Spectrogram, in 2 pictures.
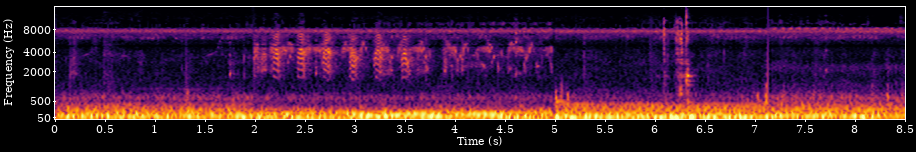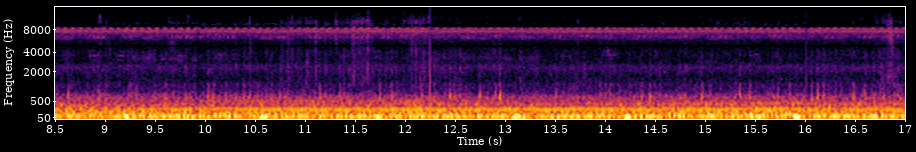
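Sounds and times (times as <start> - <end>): bird chirping: 0.0 - 5.0, 7.6 - 10.4
low rumble: 0.0 - 17.0.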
